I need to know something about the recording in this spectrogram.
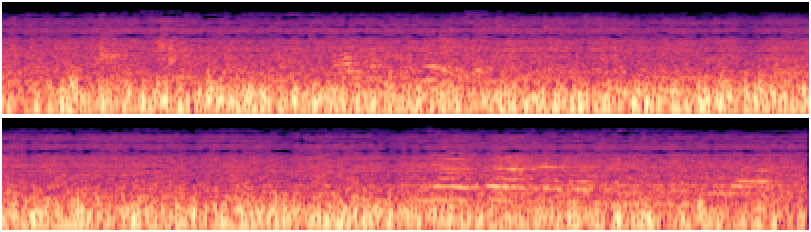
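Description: Steady rushing, rumbling air noise, as airflow buffets the microphone held close to a running split-type air conditioner indoor unit.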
